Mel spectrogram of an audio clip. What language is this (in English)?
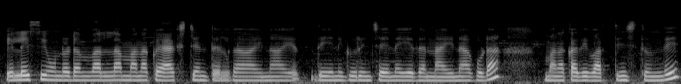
Telugu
